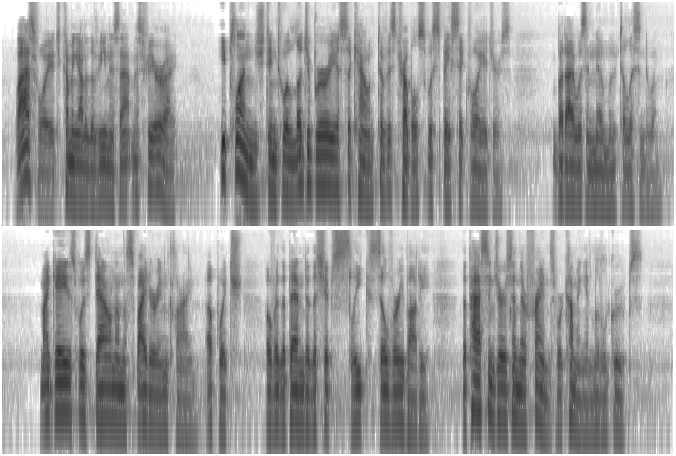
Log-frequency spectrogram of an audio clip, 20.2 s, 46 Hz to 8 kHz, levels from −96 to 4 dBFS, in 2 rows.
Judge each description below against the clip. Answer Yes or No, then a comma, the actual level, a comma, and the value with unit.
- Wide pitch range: No, average, 4.1 semitones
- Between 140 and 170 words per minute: No, average, 180 wpm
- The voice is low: Yes, low, 100 Hz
